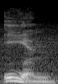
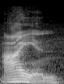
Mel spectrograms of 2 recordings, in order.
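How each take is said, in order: First: The name begins with an "ee" sound. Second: The name begins with an "eye" sound. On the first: The speaker calls it right. "He pronounces it Ian" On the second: The speaker calls it wrong. "I called him Ian because it started with an I"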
